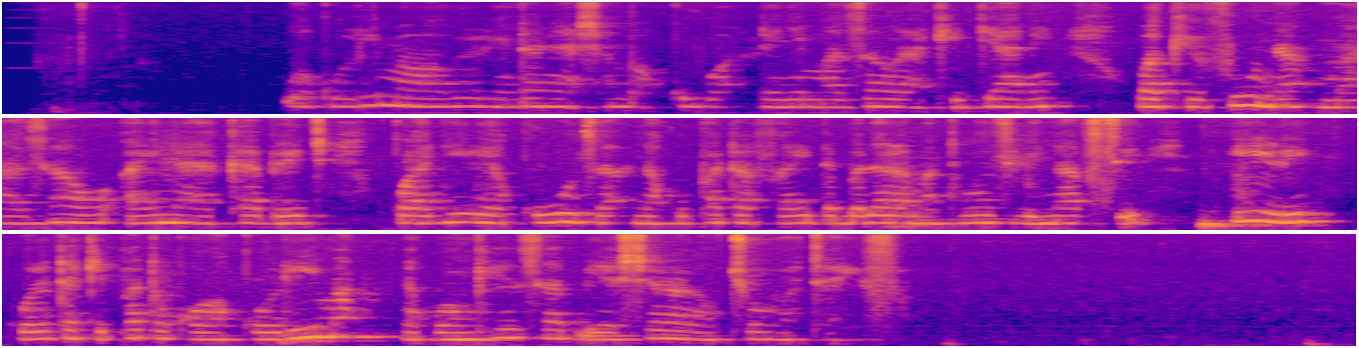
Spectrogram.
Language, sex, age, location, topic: Swahili, female, 18-24, Dar es Salaam, agriculture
